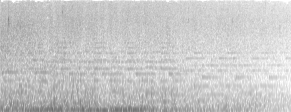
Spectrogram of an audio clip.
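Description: Thunder sound effect rolling and rumbling with rain under a music bed, fading away over the last second and a half.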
